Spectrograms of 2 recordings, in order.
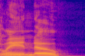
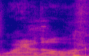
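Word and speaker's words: Landa: How you say his name? You knew he was a son. Hans Lando. You gotta say it like Aldo. Yeah, Hans Lando.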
